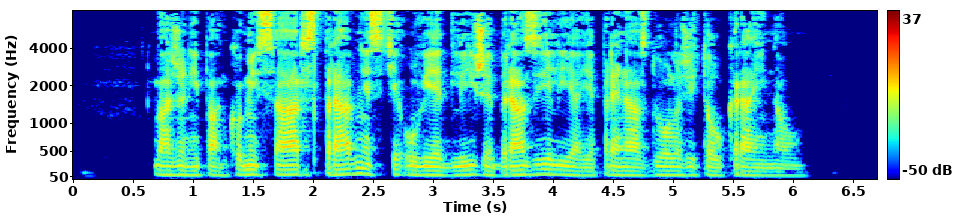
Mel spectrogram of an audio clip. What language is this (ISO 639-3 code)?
slk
